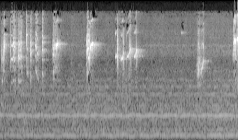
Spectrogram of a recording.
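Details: Sunbird recorded as a master for training songbirds: a fast burst of high twittering, then spaced piercing chips and short stuttered phrases, with a faint low hum.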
